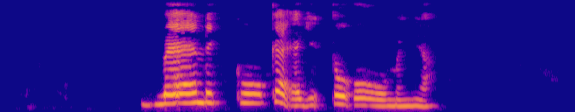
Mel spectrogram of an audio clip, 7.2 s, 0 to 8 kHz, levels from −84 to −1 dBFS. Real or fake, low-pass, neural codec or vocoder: fake; 7.2 kHz; vocoder, 44.1 kHz, 80 mel bands, Vocos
